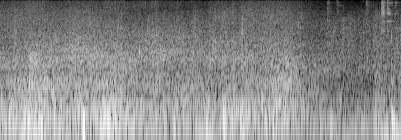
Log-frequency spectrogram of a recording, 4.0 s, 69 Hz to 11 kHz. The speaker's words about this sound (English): The wind's picking up. The storm's moving in faster than I expected. Good God, man. Those swells must be 40 feet or better.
